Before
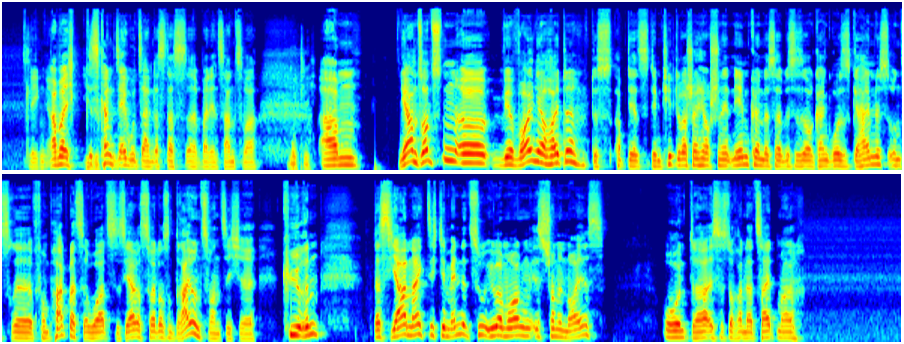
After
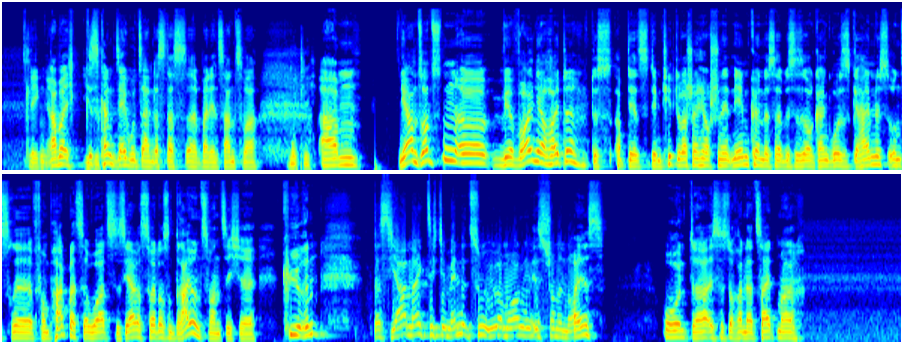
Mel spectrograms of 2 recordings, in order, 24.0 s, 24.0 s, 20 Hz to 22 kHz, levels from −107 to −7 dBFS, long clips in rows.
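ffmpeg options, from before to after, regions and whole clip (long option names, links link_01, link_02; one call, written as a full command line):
ffmpeg -i in.wav -filter_complex "[0:a]asettb=1/sr,asplit=3[link_01][link_02][link_03];[link_01]atrim=end=16.124[link_04];[link_02]atrim=start=16.12:end=19.62,asetpts=PTS-STARTPTS,afade=type=in:duration=0.004:curve=qsin,afade=type=out:start_time=3.496:duration=0.004:curve=qsin,bandreject=frequency=94.36:width_type=h:width=4,bandreject=frequency=188.72:width_type=h:width=4,bandreject=frequency=283.08:width_type=h:width=4,bandreject=frequency=377.44:width_type=h:width=4,acompressor=threshold=-37dB:ratio=10:attack=3.2:release=140:knee=1:detection=peak,asoftclip=type=hard:threshold=-36dB[link_05];[link_03]atrim=start=19.616[link_06];[link_04][link_05]acrossfade=duration=0.004:curve1=hsin:curve2=qsin[link_07];[link_07][link_06]acrossfade=duration=0.004:curve1=qsin:curve2=hsin,highshelf=frequency=2300:gain=-8,acrossover=split=130|1500[link_08][link_09][link_10];[link_08]acompressor=threshold=-56dB:ratio=4[link_11];[link_09]acompressor=threshold=-35dB:ratio=4[link_12];[link_10]acompressor=threshold=-48dB:ratio=4[link_13];[link_11][link_12][link_13]amix=inputs=3:normalize=0,volume=-1.5dB" out.wav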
